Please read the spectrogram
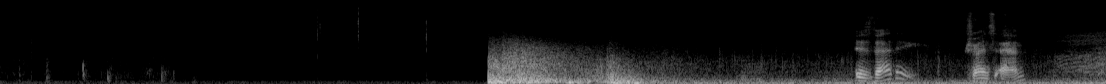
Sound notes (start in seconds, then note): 4.8 explosion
